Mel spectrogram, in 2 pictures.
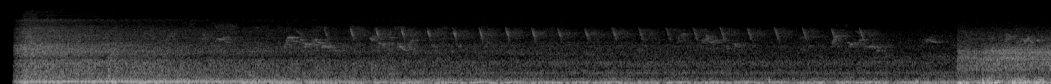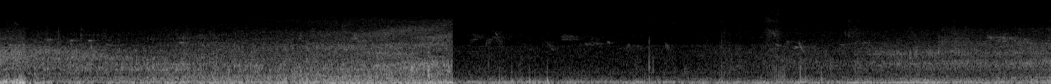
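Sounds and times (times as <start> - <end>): steady low rumble: 6.1 - 19.4.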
